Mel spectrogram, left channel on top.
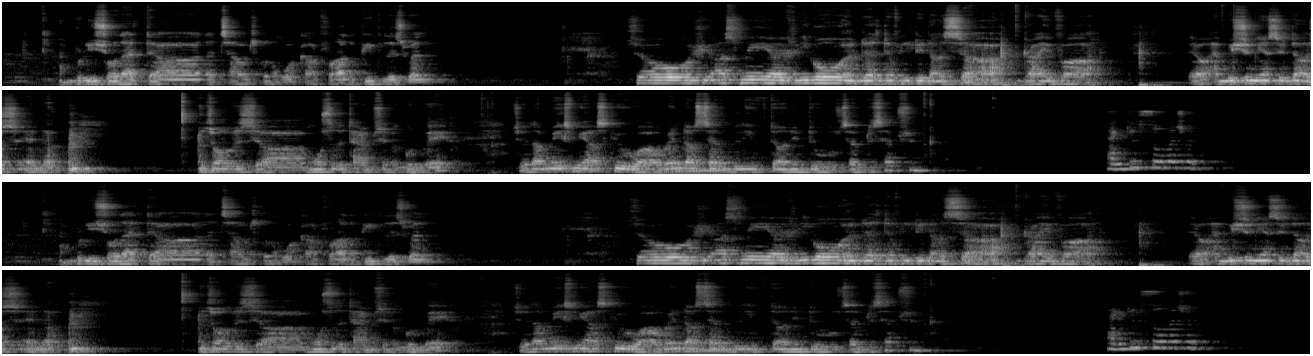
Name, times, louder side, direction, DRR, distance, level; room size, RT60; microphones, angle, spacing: voice 1, 0.0-4.3 5.6-11.0 11.4-11.6 11.9-14.1 14.9-22.3, left 3 dB, 40° left, 0.6 m, -27 dB
voice 2, 24.1-25.0, left 1 dB, 90° left, 2.2 m, -34 dB
13.5 x 6.9 x 2.2 m
head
